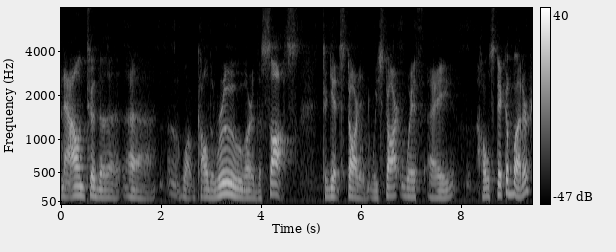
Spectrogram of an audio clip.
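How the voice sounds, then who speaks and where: A man in his sixties speaks with a West Texas twang at a slow pace. His medium-pitched voice has a folksy, unscripted manner, pausing often as he walks through a cooking demonstration. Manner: folksy, unhurried, with pauses. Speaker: home cook presenting a recipe.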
